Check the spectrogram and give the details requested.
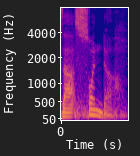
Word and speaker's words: sonder: So let me spell it for you. Okay. It's SONDER. And that's Sonda.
